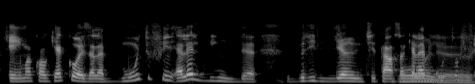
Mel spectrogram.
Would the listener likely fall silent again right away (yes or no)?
yes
